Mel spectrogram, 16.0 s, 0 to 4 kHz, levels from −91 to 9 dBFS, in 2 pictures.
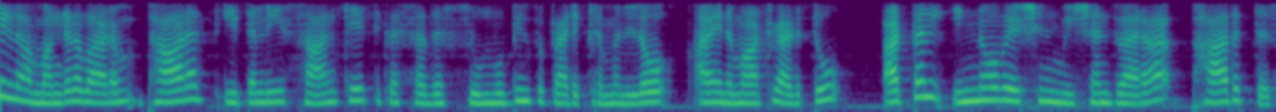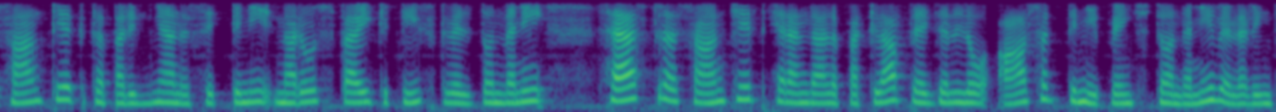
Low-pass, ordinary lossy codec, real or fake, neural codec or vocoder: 3.6 kHz; none; fake; codec, 16 kHz, 1 kbps, FunCodec, trained on LibriTTS, 50 frames a second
